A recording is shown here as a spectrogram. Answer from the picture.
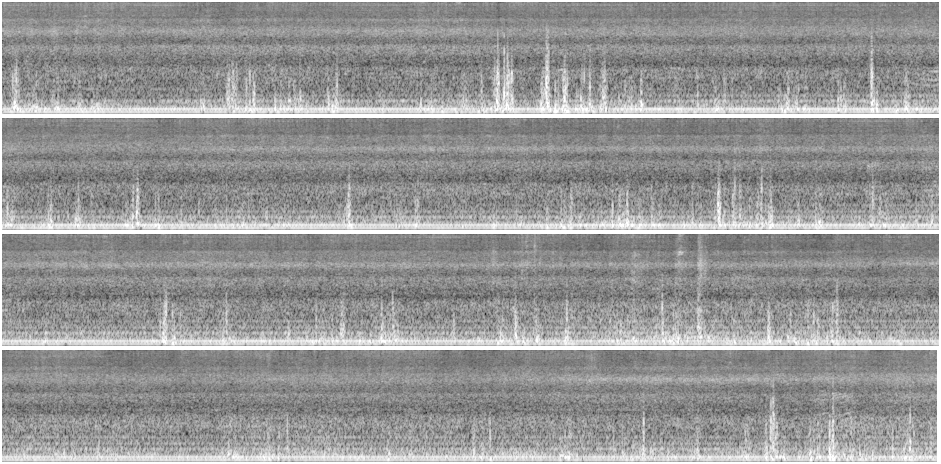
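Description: Steady drone of a moving diesel train heard from inside a carriage, its engine hum holding one pitch, with irregular clicks and knocks from the carriage riding the track.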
